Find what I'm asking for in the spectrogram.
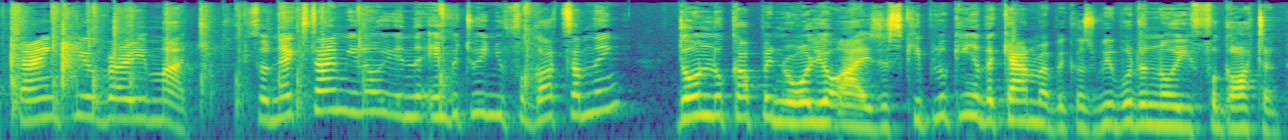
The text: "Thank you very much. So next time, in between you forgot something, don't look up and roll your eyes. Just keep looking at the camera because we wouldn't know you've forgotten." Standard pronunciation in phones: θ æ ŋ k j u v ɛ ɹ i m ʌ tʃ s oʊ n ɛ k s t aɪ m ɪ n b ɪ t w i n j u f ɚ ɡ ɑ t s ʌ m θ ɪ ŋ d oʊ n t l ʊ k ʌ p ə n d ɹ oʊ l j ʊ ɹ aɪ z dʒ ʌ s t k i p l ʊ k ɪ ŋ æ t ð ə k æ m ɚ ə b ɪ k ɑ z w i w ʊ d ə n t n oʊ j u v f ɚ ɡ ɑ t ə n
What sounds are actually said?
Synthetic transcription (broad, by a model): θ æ ŋ k j u v ɛ ɹ i m ʌ tʃ s oʊ n ɛ k s t aɪ m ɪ n b ɪ t w i n j u f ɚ ɡ ɑ t s ʌ m θ ɪ ŋ d oʊ n t l ʊ k ʌ p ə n ɹ oʊ l j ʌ ɹ aɪ z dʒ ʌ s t k i p l ʊ k ɪ ŋ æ t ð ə k æ m ɚ ə b ɪ k ɑ z w i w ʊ d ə n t n oʊ j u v f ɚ ɡ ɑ t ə n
